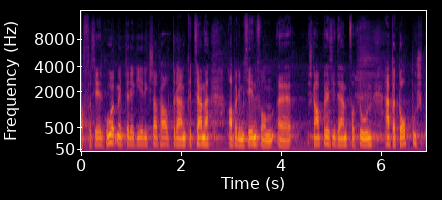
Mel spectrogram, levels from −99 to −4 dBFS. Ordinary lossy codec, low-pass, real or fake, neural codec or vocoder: MP3, 96 kbps; 14.4 kHz; real; none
